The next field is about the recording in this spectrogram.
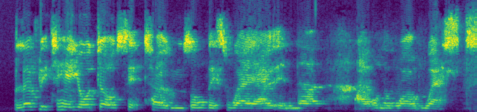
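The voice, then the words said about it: Western accent with a burr. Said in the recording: “You have a fabulous accent there, fabulous Western accent... it's quite a burr isn't it? I sound like I should have cider coming out of the taps.”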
